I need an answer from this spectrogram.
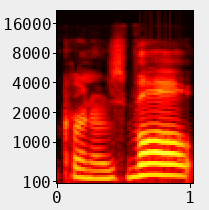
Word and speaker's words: Kernersville: Like you could say ville or val on some of these Like back where I'm from, you know, there's Kernersville, Kernersval.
